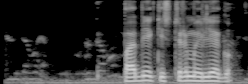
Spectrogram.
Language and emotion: Russian, neutral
